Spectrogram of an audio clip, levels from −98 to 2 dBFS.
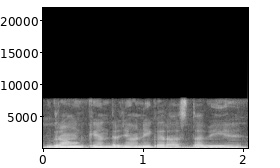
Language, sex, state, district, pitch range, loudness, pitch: Hindi, male, Uttar Pradesh, Lucknow, 120-130 Hz, -14 LUFS, 125 Hz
